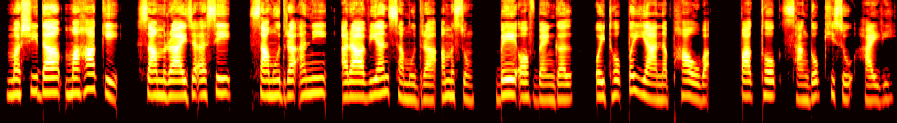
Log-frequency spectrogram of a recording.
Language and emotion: Manipuri, neutral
